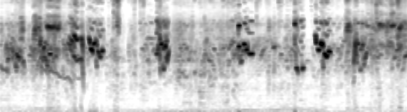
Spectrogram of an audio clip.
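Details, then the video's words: Several pet budgies chatter while sharing fruit: bursts of bright, high chirps and squeaky squawks alternate with brief dips, giving an uneven, bubbly rhythm. "Budgies Sharing Fruits with Funny Happy Sounds"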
